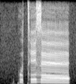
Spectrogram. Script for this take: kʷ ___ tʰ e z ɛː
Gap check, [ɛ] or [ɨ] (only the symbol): ɛ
